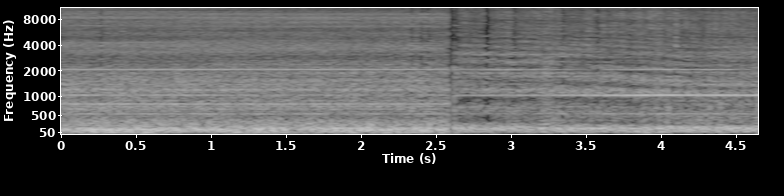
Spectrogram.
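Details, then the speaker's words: DIY flue blower with a plastic blade and a condensate catch, drawing 114 watts, warm to the touch: smooth, steady low fan rumble with a faint constant tone and some condensation splashing; no knocks or rattles, running evenly and healthy. "I think this thing's gonna work out pretty good. Plastic blade and all. I'm just impressed how much air it puts out for the water not putting in there."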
